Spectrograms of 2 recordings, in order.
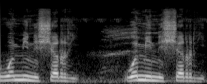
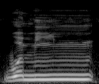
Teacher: vous devriez dissimuler les noun. On ne va pas entendre les noun. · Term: ikhfa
